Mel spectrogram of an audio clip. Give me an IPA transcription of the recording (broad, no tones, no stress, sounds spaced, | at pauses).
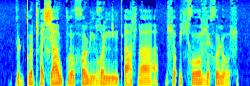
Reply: k ʏː ɖ tʷ a ʈʰ a ɕ aː w k l o x ɔ ɳ ɽ ʏ ɲ ʁʷ a ɳ ɲ ɛ ɲ pʼ aː ɬ ɳ aː | ɬ ɔ ʔ ʏː ç x oː ɮ ʏː x o ɳ oː ɬ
